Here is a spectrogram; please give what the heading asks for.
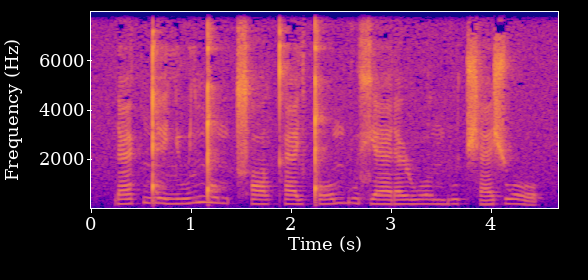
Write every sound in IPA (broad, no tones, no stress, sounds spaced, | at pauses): ɾ æ k ŋ͡ǃ e lʲ u lʲ ŋ͡ǃ o m t͡sʰ ɒ lˠ kʰ æ lʲ ǃ o m b u xʲ æ ɾ æ ɭ w u lˠ m b u t͡ʃʰ æ ʃ w o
